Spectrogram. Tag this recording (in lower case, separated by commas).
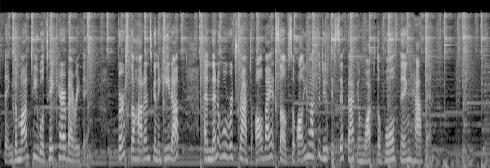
music, speech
